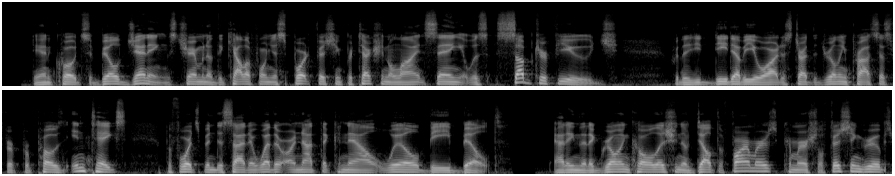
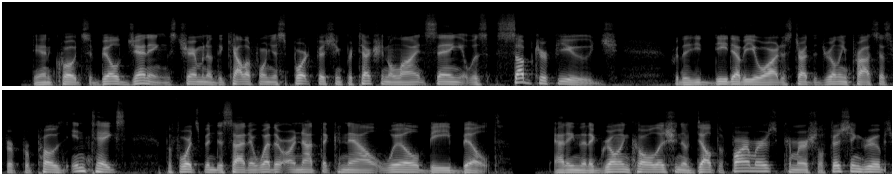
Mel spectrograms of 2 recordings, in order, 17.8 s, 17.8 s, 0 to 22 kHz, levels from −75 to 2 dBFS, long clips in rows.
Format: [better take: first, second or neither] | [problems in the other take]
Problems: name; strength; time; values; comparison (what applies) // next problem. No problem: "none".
first | muffled; slightly; fading above 3 kHz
